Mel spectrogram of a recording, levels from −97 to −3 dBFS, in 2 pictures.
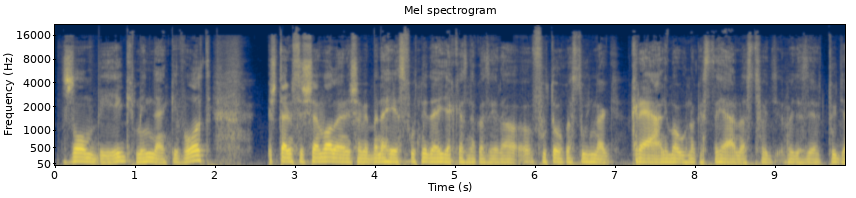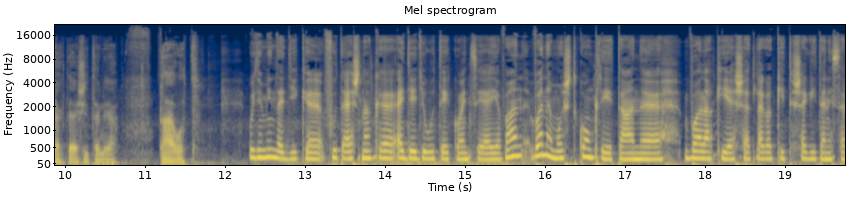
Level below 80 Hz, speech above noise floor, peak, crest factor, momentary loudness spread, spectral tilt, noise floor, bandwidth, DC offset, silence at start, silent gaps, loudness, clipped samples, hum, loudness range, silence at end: -32 dBFS; 26 dB; 0 dBFS; 16 dB; 9 LU; -5.5 dB/octave; -41 dBFS; 20 kHz; under 0.1%; 0.1 s; none; -16 LUFS; under 0.1%; none; 6 LU; 0 s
